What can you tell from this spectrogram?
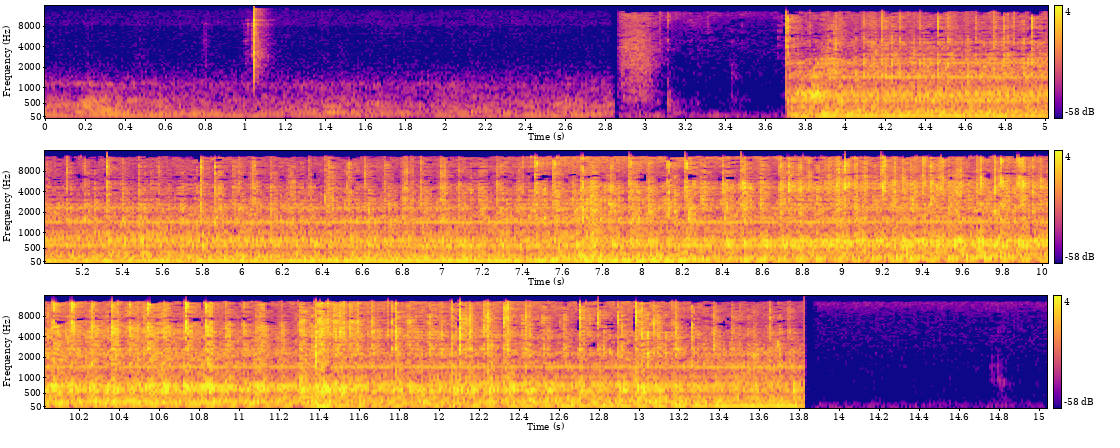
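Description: Bench drill press running, its bit drilling into an orange plastic LEGO piece clamped in a machine vise. The steady motor sound starts abruptly about four seconds in and cuts off just before the end.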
